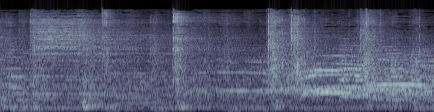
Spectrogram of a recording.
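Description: Live rock band playing an instrumental passage: electric guitars holding sustained notes over drums and cymbals, with gliding guitar notes in the second half.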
